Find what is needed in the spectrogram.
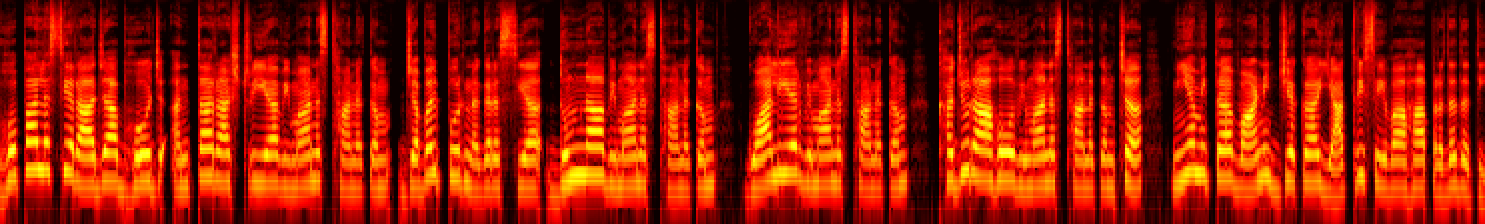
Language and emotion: Sanskrit, neutral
